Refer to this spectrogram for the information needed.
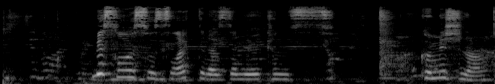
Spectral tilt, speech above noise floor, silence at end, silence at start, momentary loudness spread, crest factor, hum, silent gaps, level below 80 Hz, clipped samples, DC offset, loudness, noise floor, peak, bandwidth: -1 dB/octave; 21 dB; 0 s; 0.05 s; 13 LU; 22 dB; none; none; -66 dBFS; under 0.1%; under 0.1%; -29 LUFS; -52 dBFS; -12 dBFS; 16 kHz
